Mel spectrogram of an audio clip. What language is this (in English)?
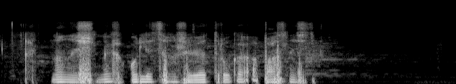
Russian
